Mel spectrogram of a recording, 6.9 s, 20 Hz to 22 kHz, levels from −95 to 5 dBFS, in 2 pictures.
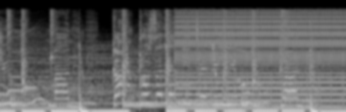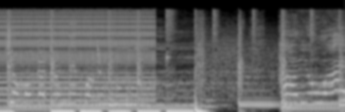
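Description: GSM phone buzz runs from 1.75 to 5.02 s: a nearby 2G handset on a call transmits in bursts about 217 times a second, and the audio circuitry rectifies those radio pulses into a hard, raspy 217 Hz buzz rich in harmonics. It holds steady throughout, sitting about 6 dB below the sound.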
